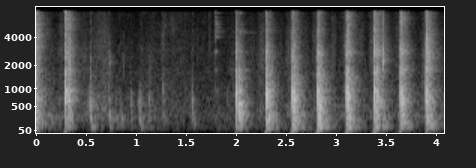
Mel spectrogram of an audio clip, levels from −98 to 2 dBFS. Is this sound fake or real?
real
